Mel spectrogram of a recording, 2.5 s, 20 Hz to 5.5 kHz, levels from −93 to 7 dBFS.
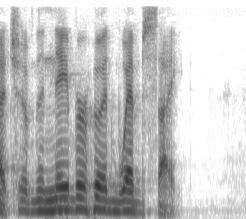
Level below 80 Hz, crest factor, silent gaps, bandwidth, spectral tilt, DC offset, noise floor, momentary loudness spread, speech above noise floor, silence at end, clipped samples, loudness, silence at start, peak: -54 dBFS; 16 dB; none; 5.2 kHz; -9 dB/octave; under 0.1%; -70 dBFS; 11 LU; 48 dB; 0.7 s; under 0.1%; -22 LUFS; 0 s; -8 dBFS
